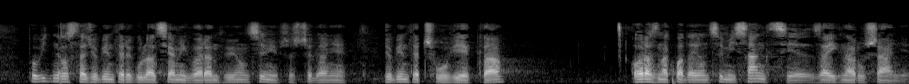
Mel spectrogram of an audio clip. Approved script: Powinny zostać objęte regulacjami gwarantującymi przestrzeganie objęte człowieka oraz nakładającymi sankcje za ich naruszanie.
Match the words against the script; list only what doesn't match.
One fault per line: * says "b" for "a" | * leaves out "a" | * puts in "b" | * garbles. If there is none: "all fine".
all fine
